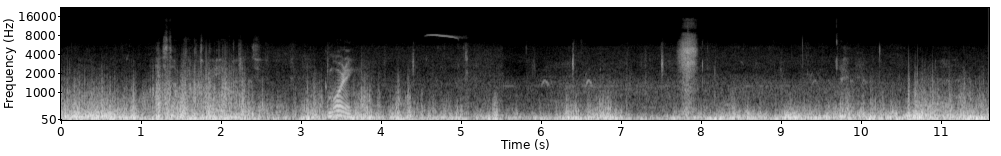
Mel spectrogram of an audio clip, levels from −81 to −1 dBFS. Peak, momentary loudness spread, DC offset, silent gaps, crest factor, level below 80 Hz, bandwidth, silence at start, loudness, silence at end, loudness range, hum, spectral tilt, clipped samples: -2 dBFS; 9 LU; under 0.1%; none; 16 dB; -22 dBFS; 8.6 kHz; 0 s; -19 LUFS; 0 s; 4 LU; none; -8 dB/octave; under 0.1%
